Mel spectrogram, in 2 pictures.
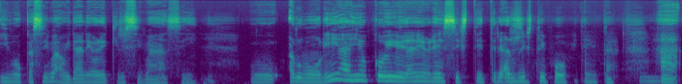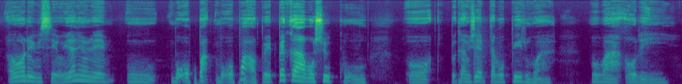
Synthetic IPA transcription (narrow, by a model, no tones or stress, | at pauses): iβo̞kasiβaoiɾaɾeoɾekiɾisiβasi | uaɾuβo̞ːɾiːahiokoiojɾaɾeoɾesikstitɾeaɾusikstipo̞piteβitaaoɾeβiseojɾaɾeoɾe̞u | boʔaboːpaopepe̞kaβosukuʔu | opekaβis̬iepitaβo̞piɾuha | oβaʔoɾe̞j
